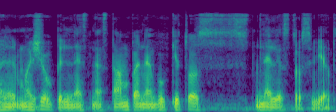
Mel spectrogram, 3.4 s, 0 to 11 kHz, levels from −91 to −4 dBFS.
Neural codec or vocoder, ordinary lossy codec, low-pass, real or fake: codec, 16 kHz, 8 kbps, FreqCodec, larger model; AAC, 48 kbps; 7.2 kHz; fake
